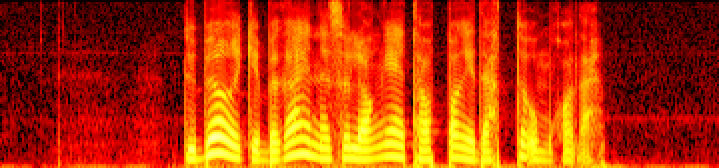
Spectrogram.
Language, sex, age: Norwegian, female, 30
